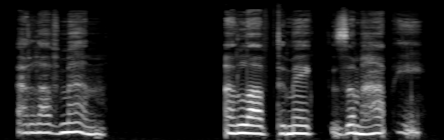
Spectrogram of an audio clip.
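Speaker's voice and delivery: come-hither breathy sex-kitten voice with put-on accent. Asked in an interview why she wants the job, she answers in a breathy sex-kitten voice. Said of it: "I used my best breathy sex kitten voice, hinged with my fake accent".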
